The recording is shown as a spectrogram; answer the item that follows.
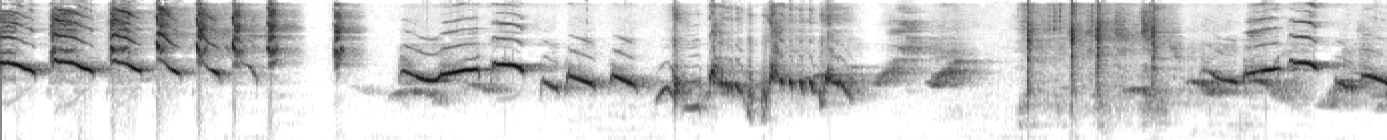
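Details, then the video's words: Active song from a white-rumped shama at a bird farm: quick run of sharp, high repeated whistles, followed by varied warbled phrases with harsh, buzzy notes and looping slurs. "MURAI BATU GACOR"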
